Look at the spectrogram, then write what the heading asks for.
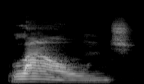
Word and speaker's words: lounge: o u n g Lounge ow ow Lounge Lounge l a u n c h law a a w so Lounge was an o w law is an aw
